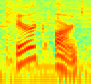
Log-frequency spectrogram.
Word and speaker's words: Eric Arndt: Eric Arndt, I believe I'm saying that right.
